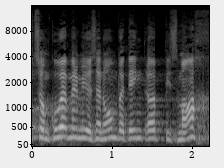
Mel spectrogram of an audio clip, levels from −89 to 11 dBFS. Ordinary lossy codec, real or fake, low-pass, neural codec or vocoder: none; real; 14.4 kHz; none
